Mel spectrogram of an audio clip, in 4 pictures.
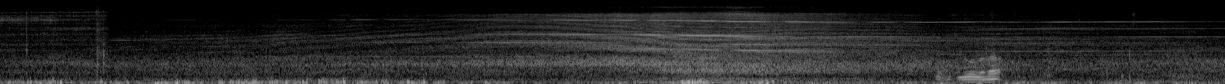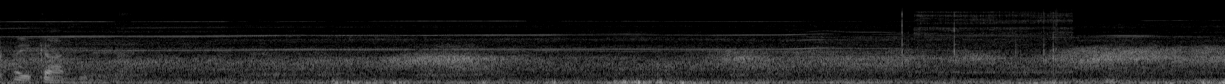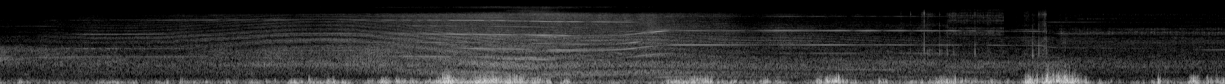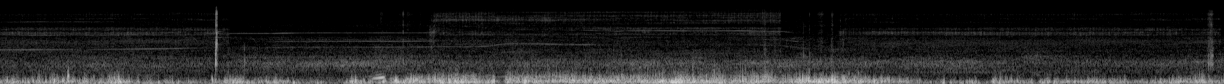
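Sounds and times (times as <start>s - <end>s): wind rumbling on microphone: 0.0s - 13.6s, 15.2s - 48.9s
model plane motor whining: 0.0s - 48.9s.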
